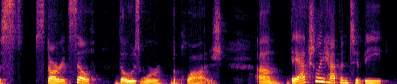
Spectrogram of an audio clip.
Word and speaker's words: plage: Another thing you're going to see on the chromosphere is plage. Now, here's another word I'd like you to say after me, which is that word plage. Plage rhymes with the word snaz, and that's why I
